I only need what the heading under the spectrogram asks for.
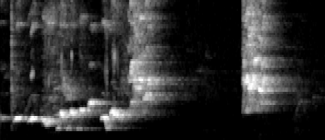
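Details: Contest-ready Medan white-rumped shama in a cage, singing a quick stepped whistled phrase that rises then drops, followed after a pause by a single loud harsh burst.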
